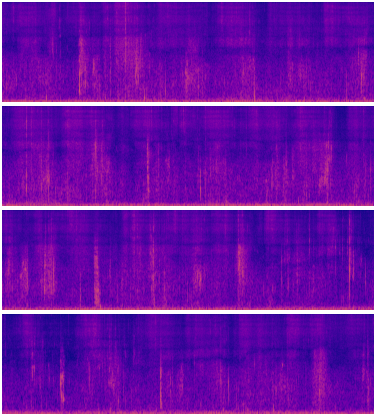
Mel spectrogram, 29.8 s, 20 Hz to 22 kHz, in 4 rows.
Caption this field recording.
Walking through heather, Sphagnum moss, peat, water, ST350, binaural decode, Glasson Moss Nature Reserve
